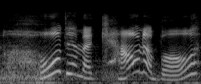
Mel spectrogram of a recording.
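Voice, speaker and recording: A woman's voice: very high voice, wildly swooping pitch, slow, background noise, full character voice. A woman playing a perky, outspoken little girl in a video game, questioning everything over music. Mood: skeptical. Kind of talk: scripted video game voice acting. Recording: loud game music under voice.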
